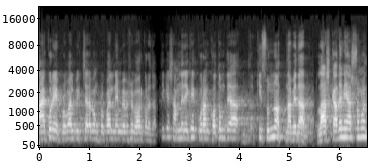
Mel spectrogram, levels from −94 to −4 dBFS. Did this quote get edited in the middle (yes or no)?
yes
